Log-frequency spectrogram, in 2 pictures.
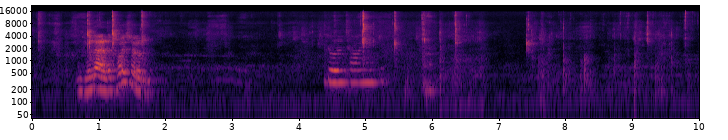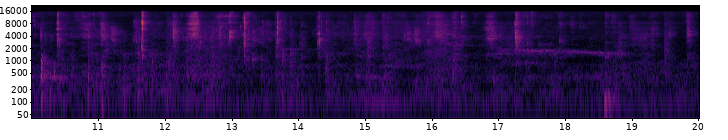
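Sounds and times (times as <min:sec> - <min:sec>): person chewing and lip-smacking: 0:03.5 - 0:20.0
wet mouth clicks: 0:04.8 - 0:06.7.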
